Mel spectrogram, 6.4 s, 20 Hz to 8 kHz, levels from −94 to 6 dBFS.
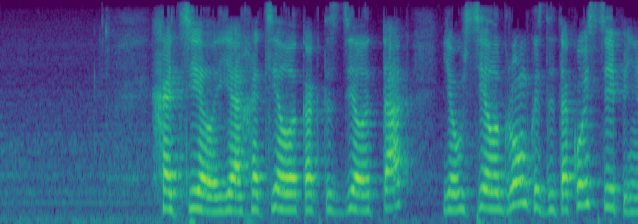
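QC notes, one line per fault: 1.6 s and 5.04 s: concealed Bluetooth headset packet loss. Each time, a single 7.5 ms gap, consistent with one lost headset frame, is bridged by repeating the best-matching stretch of the preceding waveform, so there is only a faint smear rather than a silent hole or click. That sets it apart from an unconcealed dropout; a longer run would instead hold a buzzy tone and warble on recovery. Through the mSBC link, speech stays wideband.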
